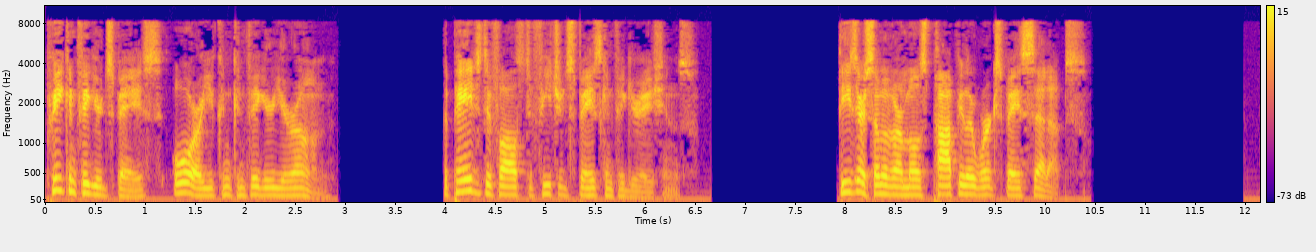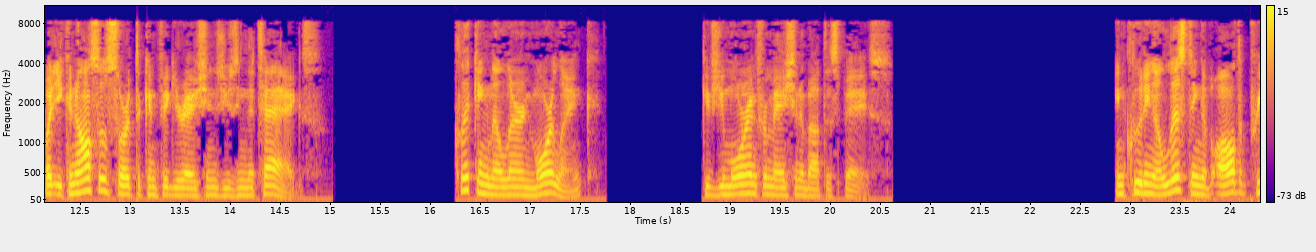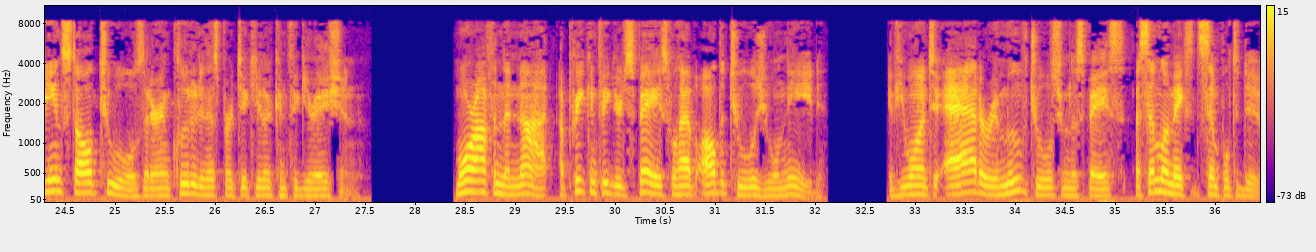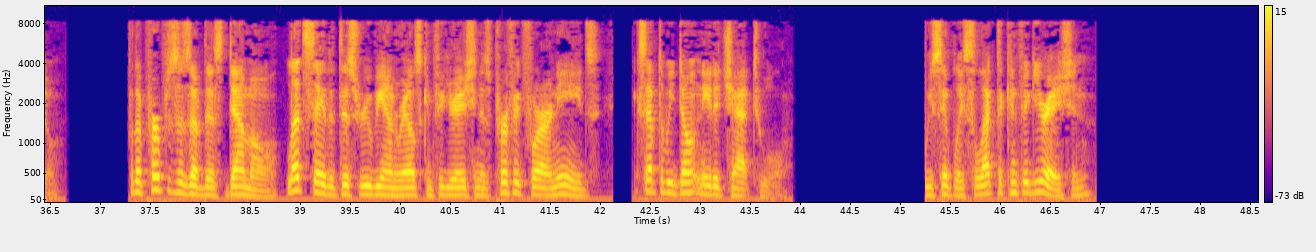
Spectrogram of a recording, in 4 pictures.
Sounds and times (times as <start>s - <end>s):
Speech: 0.0s - 2.9s, 4.0s - 6.6s, 8.0s - 10.5s, 12.1s - 15.0s, 16.3s - 17.8s, 18.7s - 20.6s, 22.9s - 27.5s, 28.4s - 32.2s, 32.8s - 36.7s, 37.3s - 44.0s, 45.3s - 47.0s.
